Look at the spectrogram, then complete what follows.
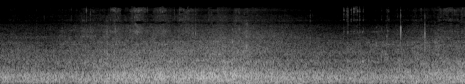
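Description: Steady wash of surf on an open beach, mixed with wind on the microphone.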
